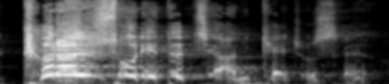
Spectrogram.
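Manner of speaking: high, forceful prayer cry; loud plea. Real, not acted. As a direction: beg God at full voice. Prayer plea, then repeated hushed.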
